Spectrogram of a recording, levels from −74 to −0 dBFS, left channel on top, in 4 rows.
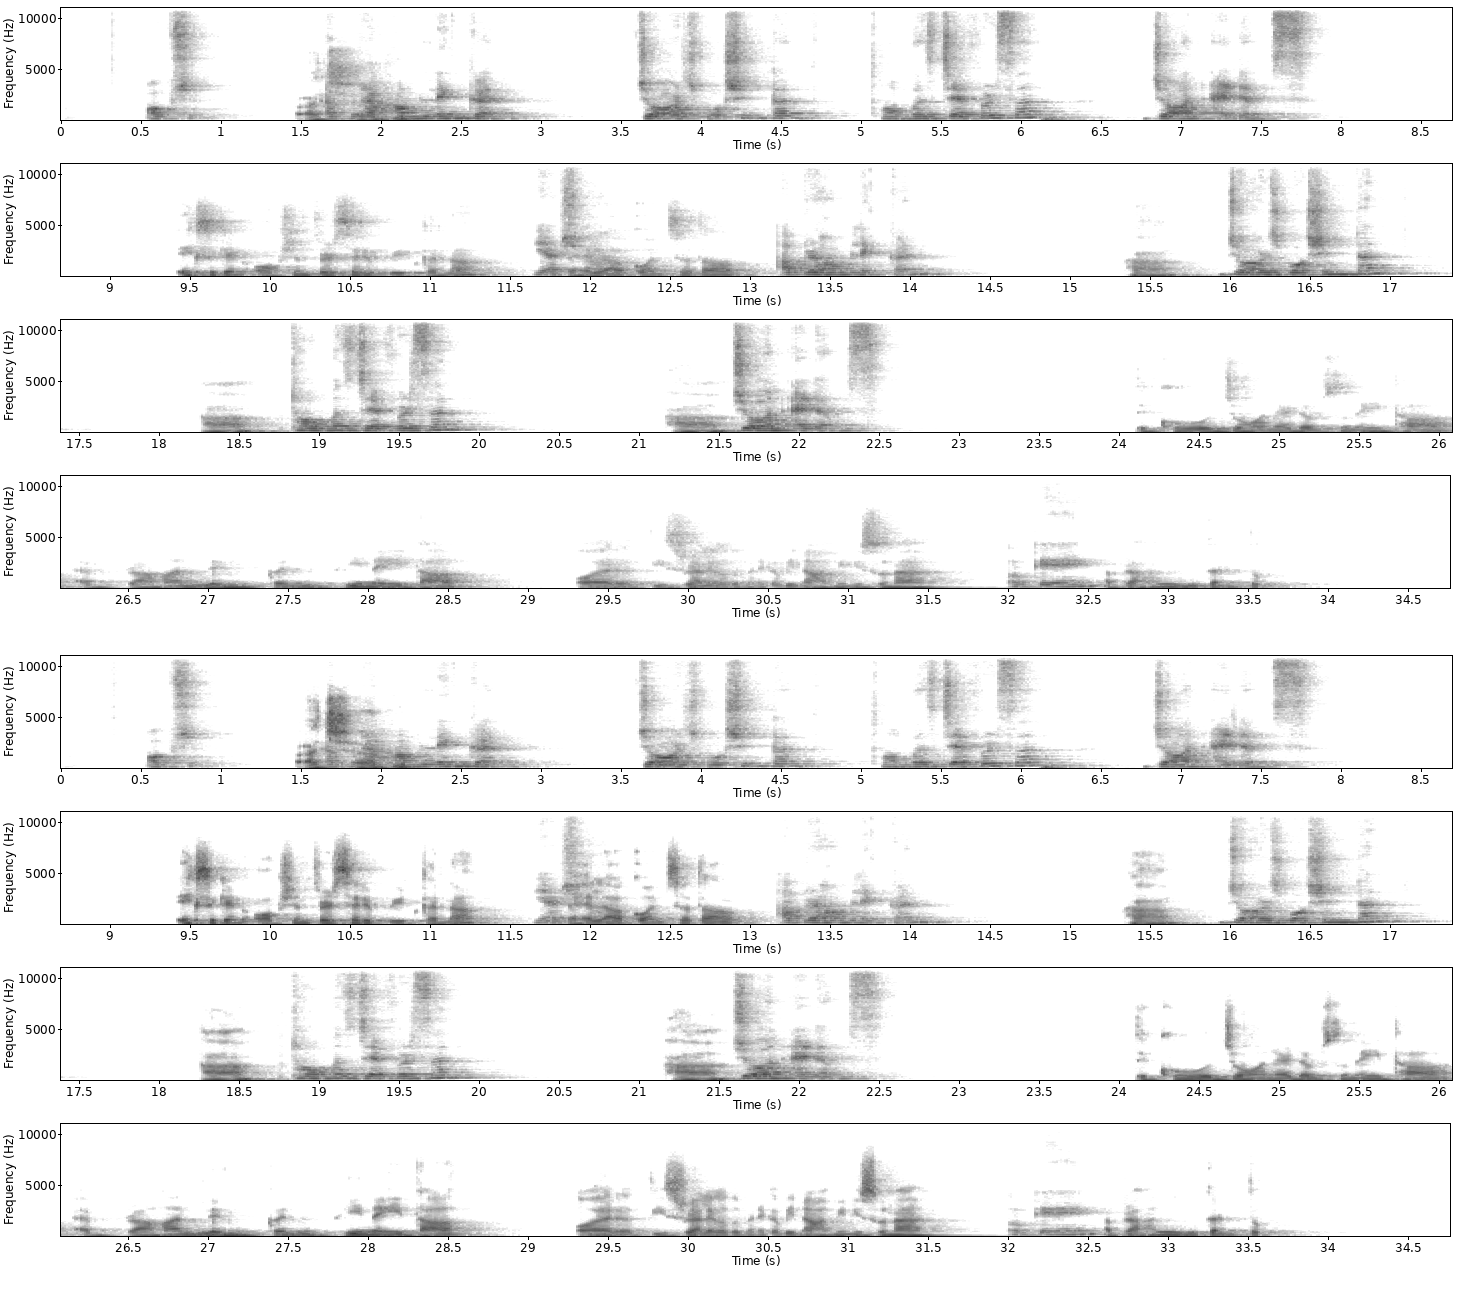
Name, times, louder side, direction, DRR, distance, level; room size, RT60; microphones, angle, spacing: voice 1, 0.5-0.9 1.6-2.8 3.6-4.7 5.1-6.2 6.8-7.8 11.6-12.1 13.2-14.2 15.9-17.0 18.8-19.9 21.5-22.5 29.5-29.6 32.0-32.6, left 1 dB, 30° left, 1 dB, 1.6 m, -31 dB
voice 2, 1.5-2.2 9.4-11.3 11.9-12.9 15.3-15.7 18.3-18.6 21.2-21.6 24.1-28.6 29.3-31.5 32.6-33.6, right 4 dB, 90° right, 11 dB, 0.7 m, -30 dB
20.5 x 8.4 x 3.3 m, 0.87 s
head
